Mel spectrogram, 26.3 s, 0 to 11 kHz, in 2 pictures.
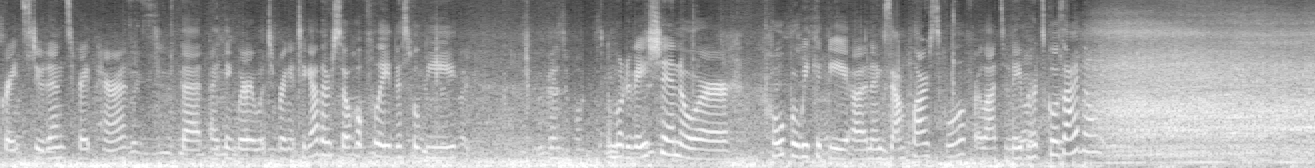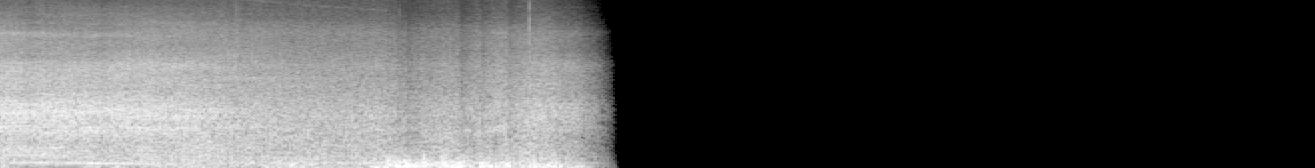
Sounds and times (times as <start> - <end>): Speech: 0.0 - 4.7, 5.3 - 11.0
Outside, urban or manmade: 0.0 - 19.3.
